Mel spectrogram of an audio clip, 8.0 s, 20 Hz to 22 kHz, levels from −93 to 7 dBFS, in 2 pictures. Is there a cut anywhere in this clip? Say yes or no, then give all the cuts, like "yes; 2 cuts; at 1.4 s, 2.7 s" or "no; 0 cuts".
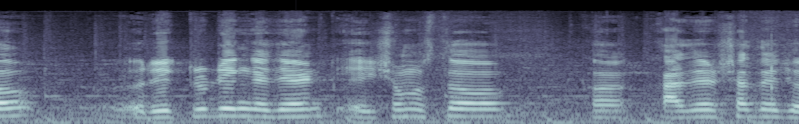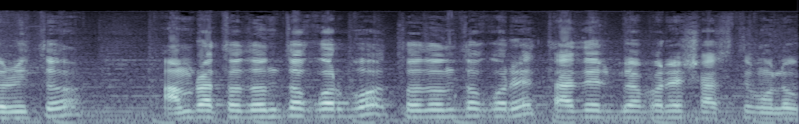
no; 0 cuts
